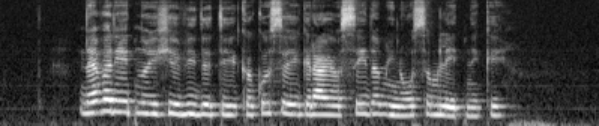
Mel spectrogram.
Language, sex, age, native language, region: Slovenian, female, 18-29, Slovenian, Gorenjska region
